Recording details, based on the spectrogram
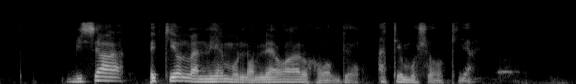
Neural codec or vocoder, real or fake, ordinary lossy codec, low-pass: codec, 24 kHz, 1.5 kbps, HILCodec; fake; Opus, 32 kbps; 7.2 kHz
